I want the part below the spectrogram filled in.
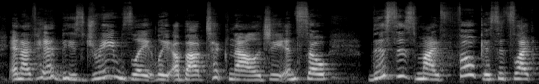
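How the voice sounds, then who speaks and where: Woman spiritual teacher, loud, emphatic monologue, bright forceful tone. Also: a little high. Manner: emphatic, fervent, repeats words.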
